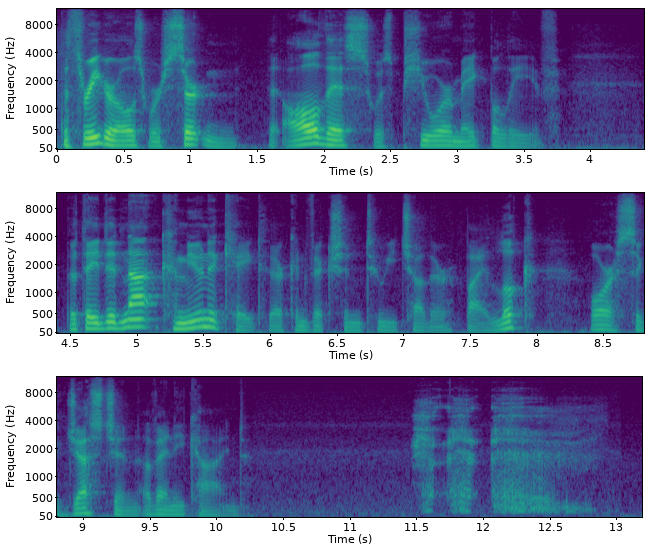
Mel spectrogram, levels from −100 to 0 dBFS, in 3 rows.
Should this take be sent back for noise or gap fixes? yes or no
yes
